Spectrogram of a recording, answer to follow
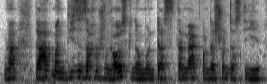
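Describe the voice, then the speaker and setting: A man with a somewhat high-pitched voice talks through technical matters in a casual chat. He is colloquial and often ends a remark with a short questioning tag. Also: steady tone, brisk, slight background noise. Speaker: discussion participant demonstrating software.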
